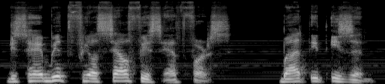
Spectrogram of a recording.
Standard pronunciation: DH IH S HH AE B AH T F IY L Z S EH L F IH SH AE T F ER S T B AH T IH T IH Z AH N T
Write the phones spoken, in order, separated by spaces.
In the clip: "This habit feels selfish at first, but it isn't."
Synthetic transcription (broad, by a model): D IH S HH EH B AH T F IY L S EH L F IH S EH T F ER S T B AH T IH T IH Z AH N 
